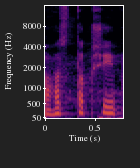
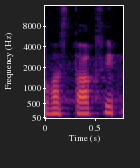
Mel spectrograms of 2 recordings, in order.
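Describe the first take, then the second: First: हस्तक्षेप with short "ta"; short middle vowel in हस्तक्षेप; correct pronunciation. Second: हस्ताक्षेप with long "taa"; stretched middle vowel in हस्ताक्षेप; wrong pronunciation. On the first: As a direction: say हस्तक्षेप as has-tak-shep. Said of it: "हस्तक्षेप होता है". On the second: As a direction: say हस्ताक्षेप as has-taak-shep. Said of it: "तो हस्ताक्षेप नहीं होता". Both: Shown as a demonstration.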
